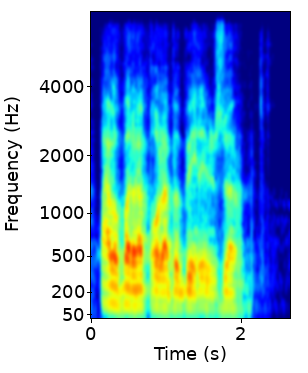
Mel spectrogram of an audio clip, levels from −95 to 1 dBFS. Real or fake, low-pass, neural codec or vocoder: fake; 7.2 kHz; codec, 16 kHz in and 24 kHz out, 0.6 kbps, FocalCodec, streaming, 2048 codes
